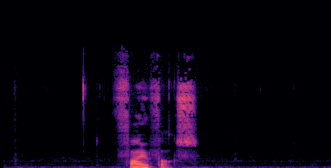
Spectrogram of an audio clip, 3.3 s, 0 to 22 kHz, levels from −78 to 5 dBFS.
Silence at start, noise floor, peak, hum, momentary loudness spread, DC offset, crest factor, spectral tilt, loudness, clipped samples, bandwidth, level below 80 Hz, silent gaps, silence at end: 0.8 s; -62 dBFS; -8 dBFS; none; 18 LU; under 0.1%; 22 dB; -3.5 dB/octave; -25 LUFS; under 0.1%; 16 kHz; -64 dBFS; none; 1.35 s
